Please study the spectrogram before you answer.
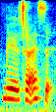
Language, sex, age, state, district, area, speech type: Kashmiri, female, 18-30, Jammu and Kashmir, Ganderbal, rural, spontaneous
